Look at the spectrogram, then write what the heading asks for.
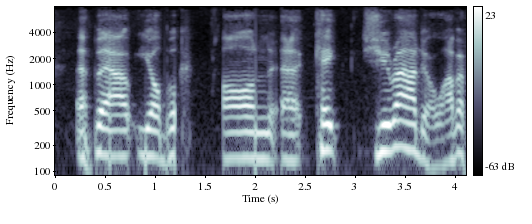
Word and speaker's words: Cape Girardeau: was talking initially about your book on uh cake girardo have i pronounced it correctly that's right and uh mr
